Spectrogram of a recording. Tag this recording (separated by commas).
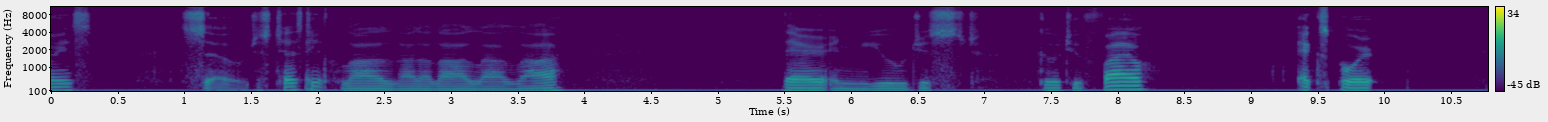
Speech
